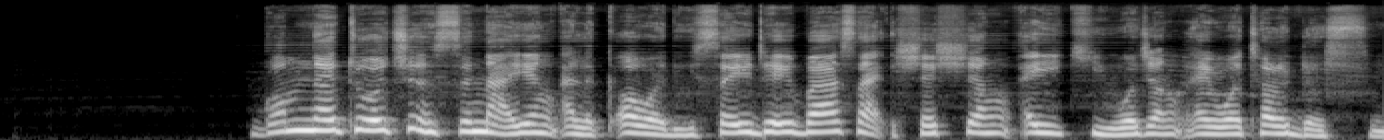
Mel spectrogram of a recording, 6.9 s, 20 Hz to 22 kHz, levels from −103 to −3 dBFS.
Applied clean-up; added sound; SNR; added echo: neural mask model DeepFilterNet 3.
